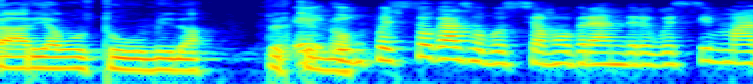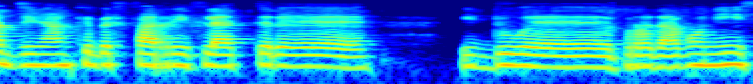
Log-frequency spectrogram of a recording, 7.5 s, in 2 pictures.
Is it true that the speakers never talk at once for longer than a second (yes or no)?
yes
